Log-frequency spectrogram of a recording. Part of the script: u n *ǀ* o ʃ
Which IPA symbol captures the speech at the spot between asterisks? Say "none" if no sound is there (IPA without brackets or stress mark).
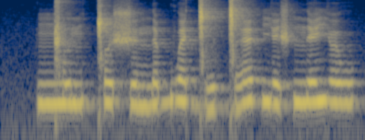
ǀ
